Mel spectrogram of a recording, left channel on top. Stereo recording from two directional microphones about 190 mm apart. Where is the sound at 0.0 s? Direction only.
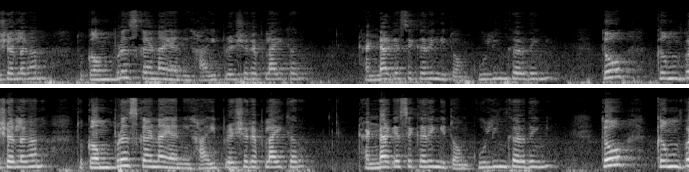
50° right (ahead or behind).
